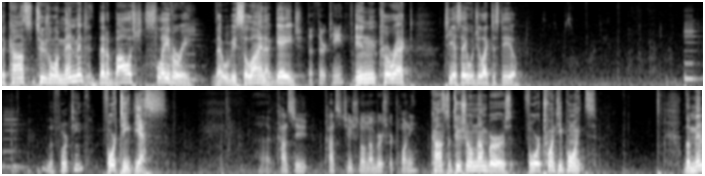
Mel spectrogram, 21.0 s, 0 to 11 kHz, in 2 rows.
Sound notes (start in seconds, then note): 2.7 beeping; 8.2 whispering; 10.2 beeping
